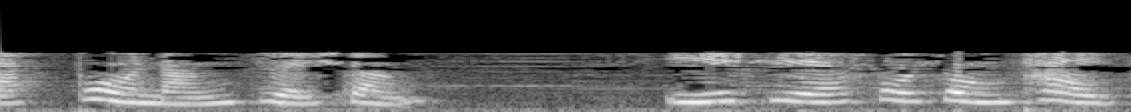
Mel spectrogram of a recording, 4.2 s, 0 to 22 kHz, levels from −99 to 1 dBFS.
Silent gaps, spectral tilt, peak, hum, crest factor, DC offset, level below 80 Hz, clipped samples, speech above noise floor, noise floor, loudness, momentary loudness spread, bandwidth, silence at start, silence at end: none; -8.5 dB/octave; 0 dBFS; none; 14 dB; under 0.1%; -42 dBFS; 0.2%; 30 dB; -43 dBFS; -13 LUFS; 6 LU; 4 kHz; 0 s; 0.05 s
